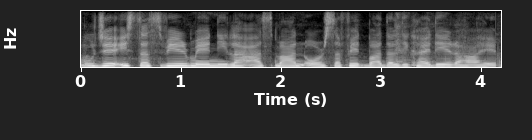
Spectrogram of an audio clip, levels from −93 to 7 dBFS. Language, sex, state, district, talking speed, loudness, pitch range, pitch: Hindi, female, Arunachal Pradesh, Longding, 185 wpm, -12 LUFS, 205-235 Hz, 215 Hz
